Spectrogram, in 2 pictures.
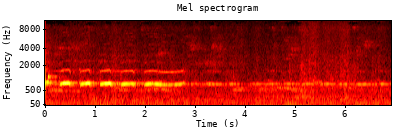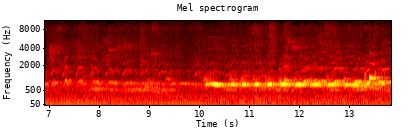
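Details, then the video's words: Zebra dove bred in Cirebon, Indonesia, hatched 16 October 2020, a contest or breeding bird; rhythmic low coo notes, a quieter stretch of soft steady tone, then the rapid pulsed cooing returns louder. "SUARA PERKUTUT COCOK UNTUK LOMBA atau TERNAK"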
